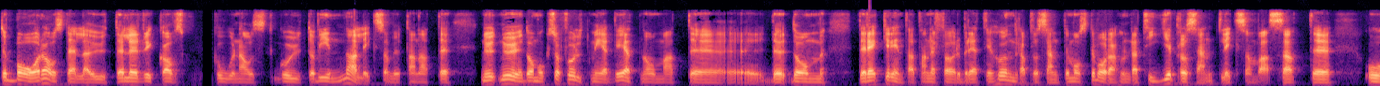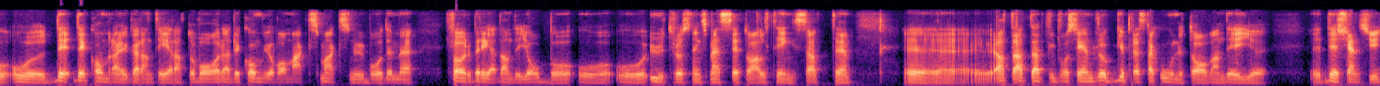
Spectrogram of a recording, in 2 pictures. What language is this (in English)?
Swedish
